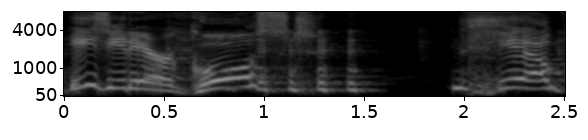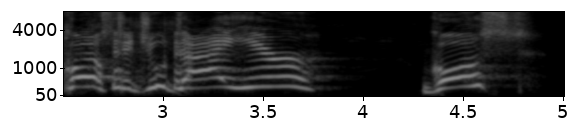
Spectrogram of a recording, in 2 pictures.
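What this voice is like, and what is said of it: Put-on Upper Midwest Fargo accent. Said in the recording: “kind of like a Fargo accent ... that's more like Fargo ... That's more Wisconsin.”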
